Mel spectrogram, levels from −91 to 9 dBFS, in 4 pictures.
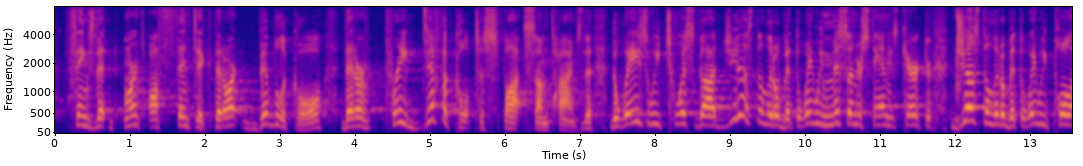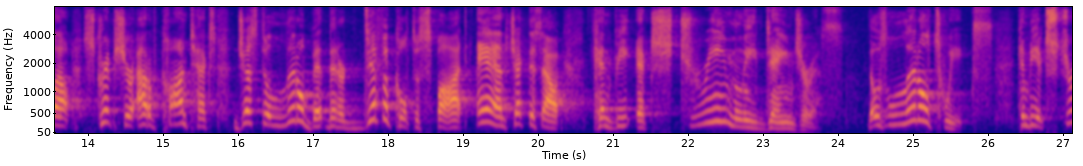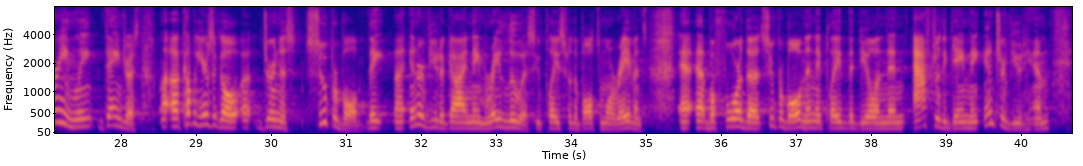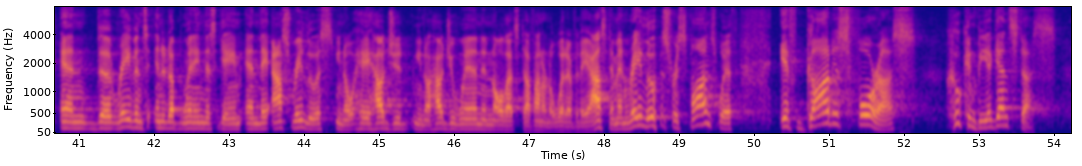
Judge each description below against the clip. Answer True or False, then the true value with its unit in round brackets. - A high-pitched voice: True (195 Hz)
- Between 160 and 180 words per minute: True (170 wpm)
